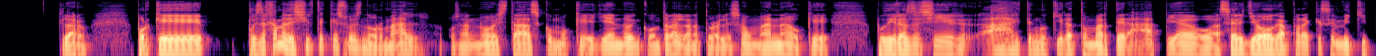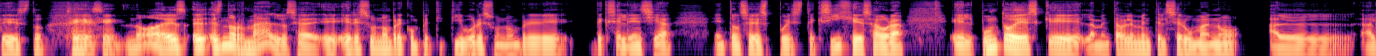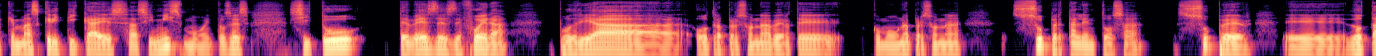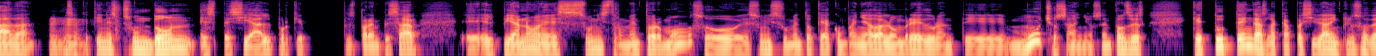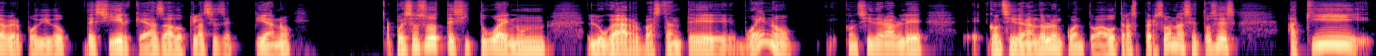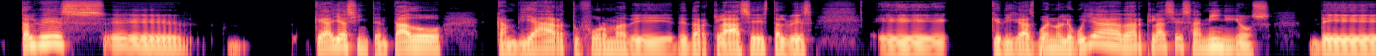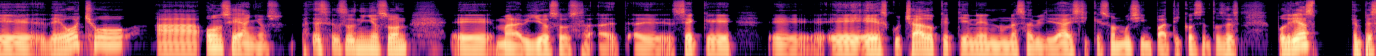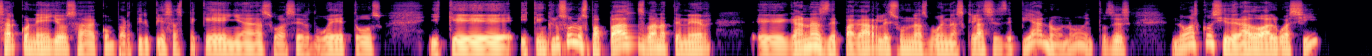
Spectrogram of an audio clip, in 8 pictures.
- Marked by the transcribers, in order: other background noise; other noise; laughing while speaking: "es esos"
- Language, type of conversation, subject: Spanish, advice, ¿Cómo puedo encontrarle sentido a mi trabajo diario si siento que no tiene propósito?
